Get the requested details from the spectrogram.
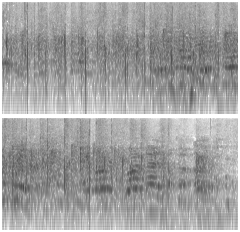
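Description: Performers clap their hands rapidly.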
